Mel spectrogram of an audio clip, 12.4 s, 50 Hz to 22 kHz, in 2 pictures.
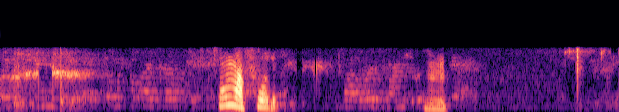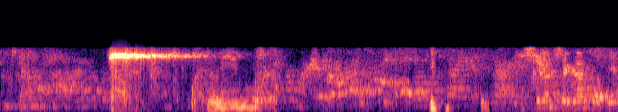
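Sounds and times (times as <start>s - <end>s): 
speech: 2.2s - 3.0s, 4.2s - 4.6s, 8.2s - 9.0s, 10.5s - 10.8s
sharp shrill whistle blast: 7.3s - 8.3s.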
